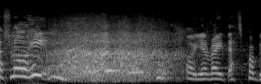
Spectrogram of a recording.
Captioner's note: audience laughing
